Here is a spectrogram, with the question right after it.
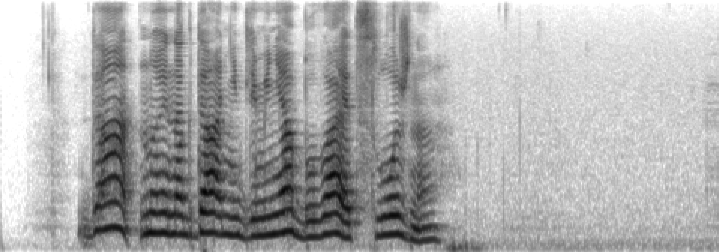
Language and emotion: Russian, neutral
